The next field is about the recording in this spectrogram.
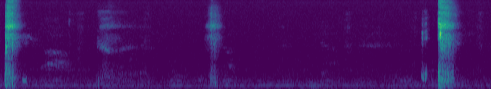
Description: I tried to sneezes without using a tissue at all. It was veeery messy... Many sneezes had flown into the open air!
